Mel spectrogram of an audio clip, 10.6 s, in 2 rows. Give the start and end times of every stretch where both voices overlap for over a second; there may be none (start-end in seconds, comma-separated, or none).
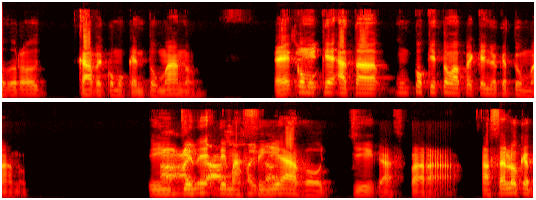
6.9-8.3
